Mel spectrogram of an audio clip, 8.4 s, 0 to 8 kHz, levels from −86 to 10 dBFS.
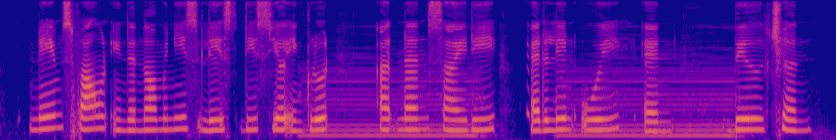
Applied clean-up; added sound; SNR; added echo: none; Bowed string instrument; 14 dB; none.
